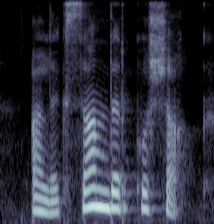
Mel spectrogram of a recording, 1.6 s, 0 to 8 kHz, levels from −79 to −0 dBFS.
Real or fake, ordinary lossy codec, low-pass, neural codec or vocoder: fake; none; none; codec, 16 kHz, 2 kbps, FunCodec, trained on LibriTTS, 25 frames a second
